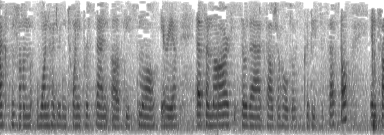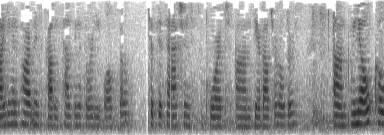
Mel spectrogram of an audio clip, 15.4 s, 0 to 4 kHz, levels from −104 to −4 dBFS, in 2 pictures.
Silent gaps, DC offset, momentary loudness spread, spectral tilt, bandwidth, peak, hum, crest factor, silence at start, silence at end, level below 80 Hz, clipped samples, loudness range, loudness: none; under 0.1%; 10 LU; -6 dB/octave; 4 kHz; -10 dBFS; none; 20 dB; 0 s; 0 s; -66 dBFS; under 0.1%; 3 LU; -30 LUFS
